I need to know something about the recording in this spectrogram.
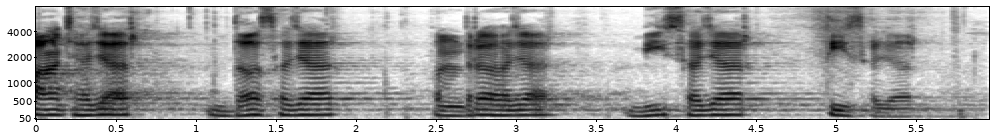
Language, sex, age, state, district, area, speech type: Hindi, male, 30-45, Uttar Pradesh, Jaunpur, rural, spontaneous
